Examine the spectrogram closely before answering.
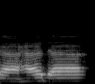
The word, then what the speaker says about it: هدى: So here, if we stop here, we say أولئك الذين هدى, and we pronounce the alif. It's alif maqsura. When you join, the alif maqsura drops. We say هدى الله.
